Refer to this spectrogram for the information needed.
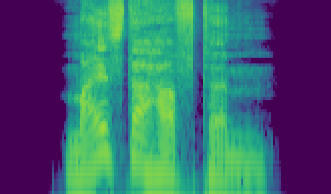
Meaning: strong dative masculine/neuter singular of meisterhaft
- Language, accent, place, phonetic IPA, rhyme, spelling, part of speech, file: German, Germany, Berlin, [ˈmaɪ̯stɐhaftəm], -aɪ̯stɐhaftəm, meisterhaftem, adjective, De-meisterhaftem.ogg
